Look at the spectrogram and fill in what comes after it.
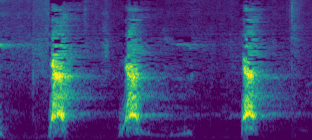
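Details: Dog under attack by an anaconda, giving three sharp, loud yelping barks spaced about a second apart, each a short harsh burst with a brief tail, in an otherwise quiet background.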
